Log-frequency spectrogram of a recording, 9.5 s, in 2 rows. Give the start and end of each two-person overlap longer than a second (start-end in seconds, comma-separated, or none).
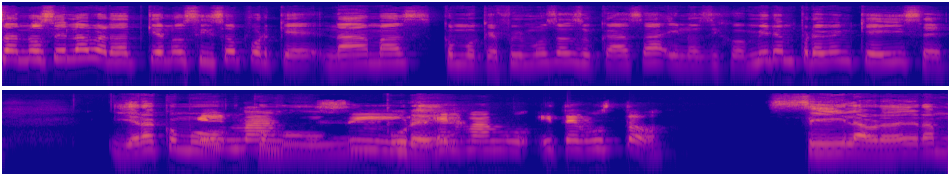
5.7-7.0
